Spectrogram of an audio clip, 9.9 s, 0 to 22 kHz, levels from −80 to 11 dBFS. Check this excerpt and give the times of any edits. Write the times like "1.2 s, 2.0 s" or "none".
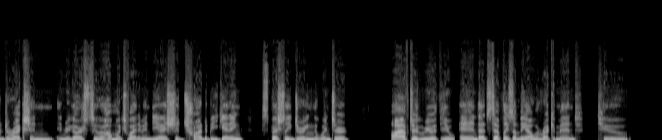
5.7 s, 6.8 s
